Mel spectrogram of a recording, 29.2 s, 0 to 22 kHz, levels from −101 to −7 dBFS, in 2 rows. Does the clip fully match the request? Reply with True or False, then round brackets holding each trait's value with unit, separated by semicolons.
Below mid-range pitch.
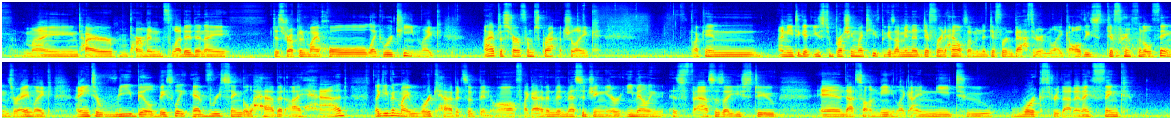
True (125 Hz)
